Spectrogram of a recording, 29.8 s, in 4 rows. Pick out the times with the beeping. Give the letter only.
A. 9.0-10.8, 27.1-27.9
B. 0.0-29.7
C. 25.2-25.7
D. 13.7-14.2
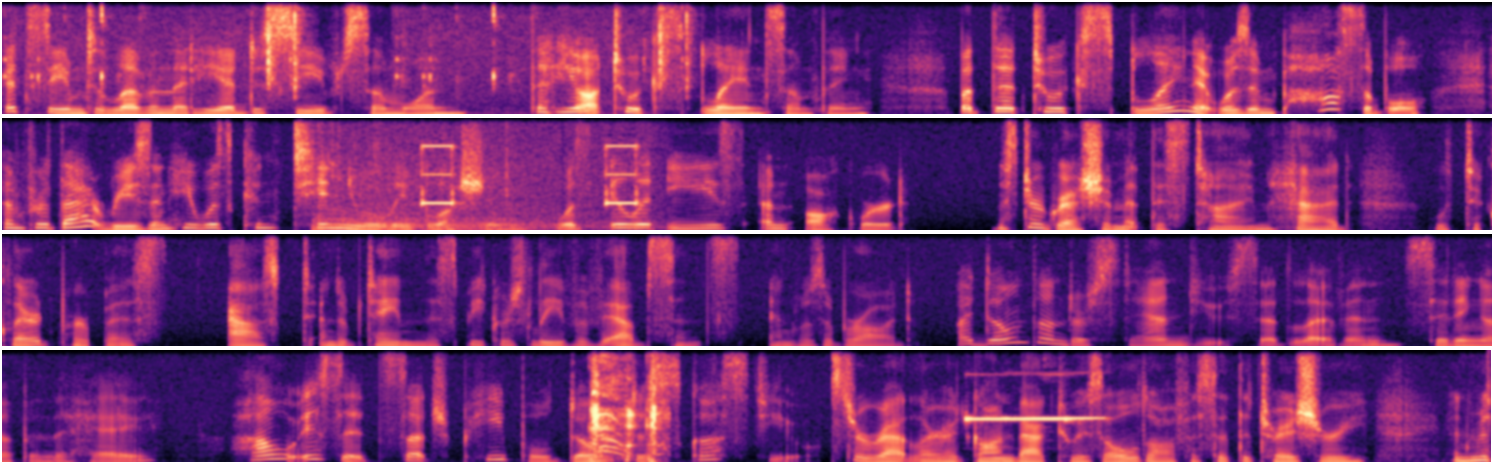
A.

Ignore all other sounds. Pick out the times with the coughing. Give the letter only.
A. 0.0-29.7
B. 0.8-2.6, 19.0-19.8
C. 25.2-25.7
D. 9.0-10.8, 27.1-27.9
C.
